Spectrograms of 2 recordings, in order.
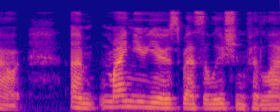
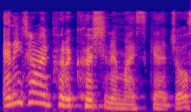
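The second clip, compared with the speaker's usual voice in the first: normal talking voice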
